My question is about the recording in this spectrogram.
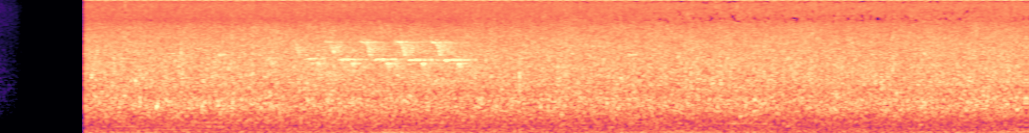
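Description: Silence, then about a second in a steady rushing noise like running water starts and holds evenly, with a few faint high chirps a few seconds later.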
